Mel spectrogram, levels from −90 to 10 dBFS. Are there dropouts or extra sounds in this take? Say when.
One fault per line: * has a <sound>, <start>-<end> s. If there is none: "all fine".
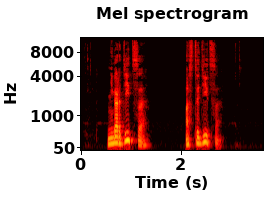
all fine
